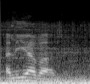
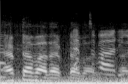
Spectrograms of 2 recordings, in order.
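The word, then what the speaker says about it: Abbottabad: How do you say it? अलियाबाद, No. एबटाबाद, Yeah, that one.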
